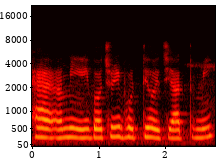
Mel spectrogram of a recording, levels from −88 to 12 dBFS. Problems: none marked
